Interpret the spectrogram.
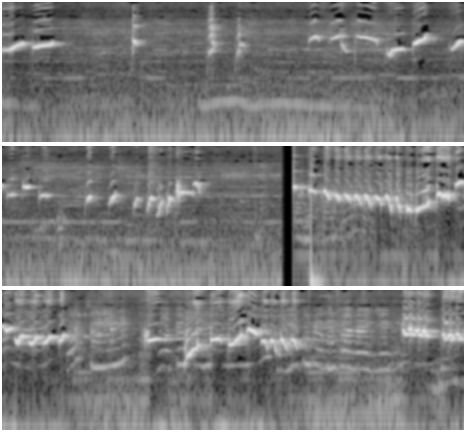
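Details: Varied song of a white-rumped shama, used to goad another shama into singing: soft scattered whistles and chips give way to loud, rapid, tumbling fluty phrases and trills.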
